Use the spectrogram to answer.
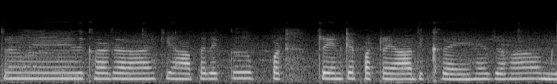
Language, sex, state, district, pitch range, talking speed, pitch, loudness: Hindi, female, Karnataka, Dakshina Kannada, 255-270 Hz, 150 wpm, 260 Hz, -18 LUFS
